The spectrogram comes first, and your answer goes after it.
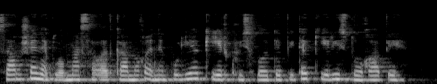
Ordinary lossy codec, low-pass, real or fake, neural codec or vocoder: MP3, 64 kbps; 10.8 kHz; real; none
